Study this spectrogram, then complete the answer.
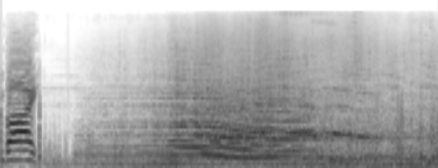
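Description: A train horn blares loudly and drops in pitch as the locomotive passes.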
